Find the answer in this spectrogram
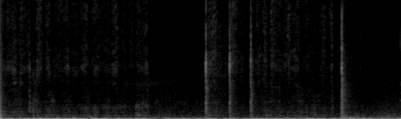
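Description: Chalk writing on a blackboard: faint scratching with several light, sharp taps as letters are formed.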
